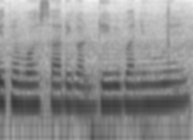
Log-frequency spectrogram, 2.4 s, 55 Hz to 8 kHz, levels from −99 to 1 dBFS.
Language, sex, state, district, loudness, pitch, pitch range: Hindi, female, Bihar, Kishanganj, -28 LUFS, 200 Hz, 195-205 Hz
